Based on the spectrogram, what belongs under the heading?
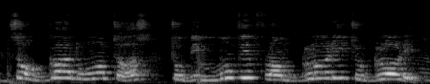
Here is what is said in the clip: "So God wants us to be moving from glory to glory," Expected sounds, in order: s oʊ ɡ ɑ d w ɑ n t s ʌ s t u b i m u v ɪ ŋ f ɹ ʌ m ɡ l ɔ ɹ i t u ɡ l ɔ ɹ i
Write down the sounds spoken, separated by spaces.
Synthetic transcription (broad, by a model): s oʊ ɡ ɑ d w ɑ n t ɔ s t u b i m u v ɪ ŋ f ɹ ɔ m ɡ l ɔ ɹ i t u ɡ l ɔ ɹ i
